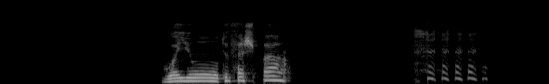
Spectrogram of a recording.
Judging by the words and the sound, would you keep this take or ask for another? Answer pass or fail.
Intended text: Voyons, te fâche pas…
fail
